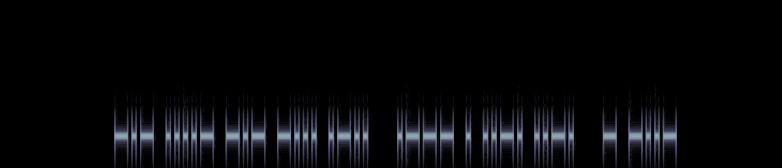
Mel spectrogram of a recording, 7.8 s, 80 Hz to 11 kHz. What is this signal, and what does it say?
Morse code, heard as a keyed tone, about 28 wpm, 700 Hz. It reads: K4KBL JEFF TX
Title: K1USN SST QSO Practice - 28wpm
